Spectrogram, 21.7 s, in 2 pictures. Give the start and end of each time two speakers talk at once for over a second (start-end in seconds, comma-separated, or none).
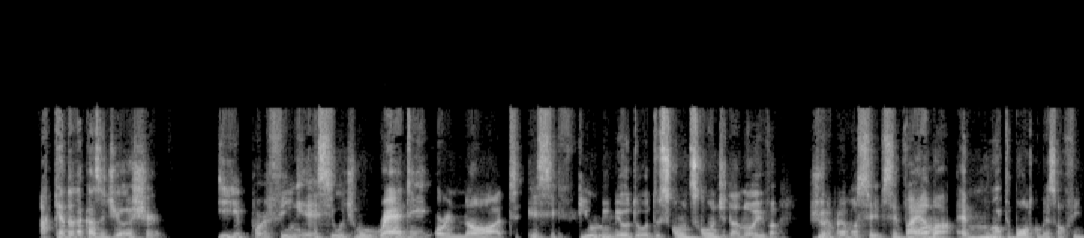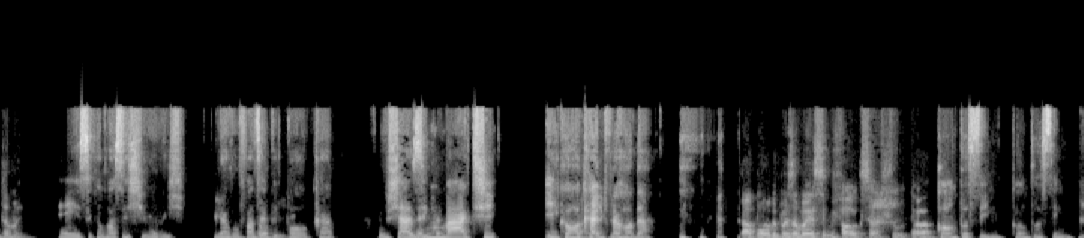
none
